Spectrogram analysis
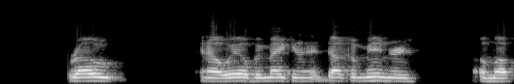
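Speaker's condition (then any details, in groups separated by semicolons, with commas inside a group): Traumatic brain injury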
